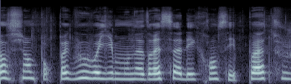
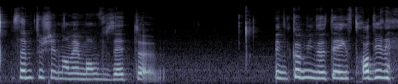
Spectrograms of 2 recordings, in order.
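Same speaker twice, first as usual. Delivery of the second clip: choked-up, tearful, emotional voice close to tears; 8 dB quieter than usual. Thanking viewers for birthday messages, emotional, close to tears. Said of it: "je suis un peu émotive aujourd'hui".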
